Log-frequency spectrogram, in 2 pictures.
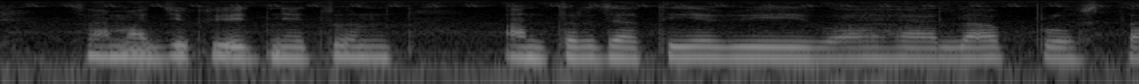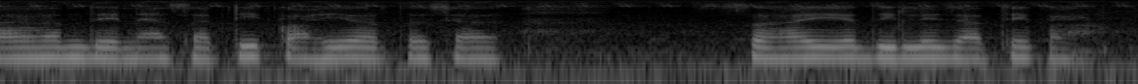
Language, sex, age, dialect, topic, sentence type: Marathi, female, 25-30, Standard Marathi, banking, question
